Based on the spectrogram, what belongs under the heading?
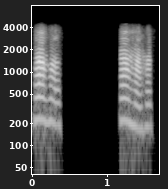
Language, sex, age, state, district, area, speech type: Gujarati, female, 30-45, Gujarat, Ahmedabad, urban, conversation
